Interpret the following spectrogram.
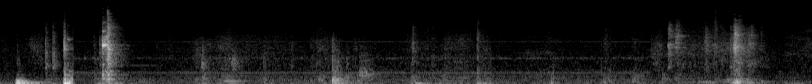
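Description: Bathroom door opening: its latch and lever handle clicking sharply and the door knocking in the first second or so, then scattered softer knocks and handling sounds, with a faint steady hum through the middle.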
